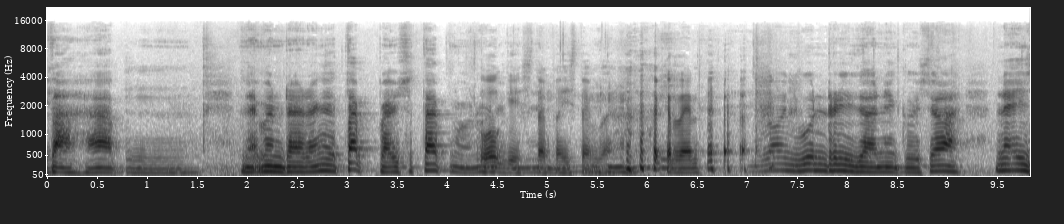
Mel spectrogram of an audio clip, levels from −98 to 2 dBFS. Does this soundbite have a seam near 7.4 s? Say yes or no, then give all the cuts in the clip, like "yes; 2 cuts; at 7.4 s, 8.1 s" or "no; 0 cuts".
yes; 1 cut; at 7.4 s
